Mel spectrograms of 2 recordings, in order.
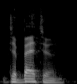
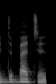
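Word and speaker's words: De Bethune: How do you pronounce it? De Betun.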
